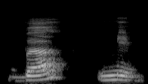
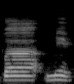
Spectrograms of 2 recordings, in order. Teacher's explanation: Pertemuan dua bibir untuk huruf ba dan mim, tempat keluar huruf dia sama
